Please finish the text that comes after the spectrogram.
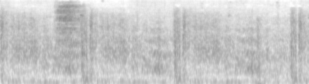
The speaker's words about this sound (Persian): دارم با دوشگاهاشو میزنن خودتو نباز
